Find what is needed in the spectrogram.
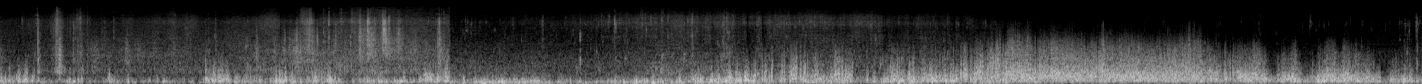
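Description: Gusty wind buffeting the microphone, heavier and steadier in the second half. A few short rustling clicks sound in the first few seconds.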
